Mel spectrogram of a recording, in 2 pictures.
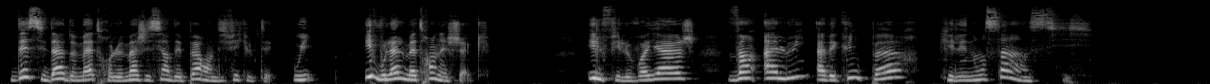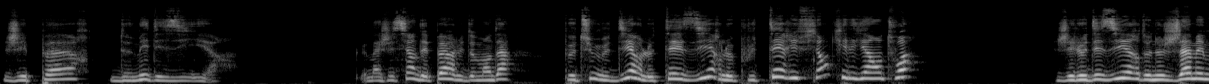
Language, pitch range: French, 185-265 Hz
